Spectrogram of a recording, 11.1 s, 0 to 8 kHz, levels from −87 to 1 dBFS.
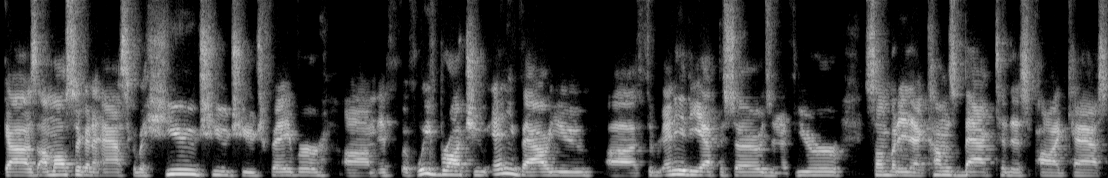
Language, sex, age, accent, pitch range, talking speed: English, male, 20-39, American, 125-150 Hz, 195 wpm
